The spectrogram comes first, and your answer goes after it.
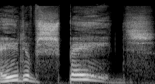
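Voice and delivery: loud stage whisper. A character repeats the card just turned over: loud stage whisper. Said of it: "Max said in a loud stage whisper".

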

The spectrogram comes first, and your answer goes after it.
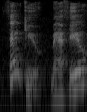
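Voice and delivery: put-on mechanical, robot-like delivery. Recalling how she thanked readers who called in, speaker uses a robotic voice. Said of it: "almost like a robot was doing it".

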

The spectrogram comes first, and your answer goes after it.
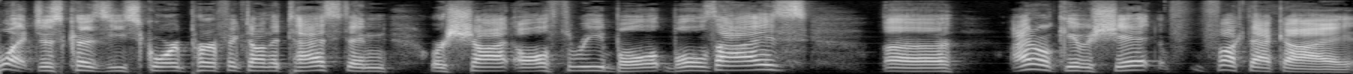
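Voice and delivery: ordinary talk, nothing marked

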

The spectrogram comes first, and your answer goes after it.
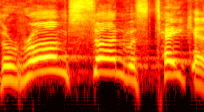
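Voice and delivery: very high, very loud, shrill, drawn-out raging scream. Retelling a movie scene where a grieving father screams at his son: imitating a father screaming. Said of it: "he screams at his son".

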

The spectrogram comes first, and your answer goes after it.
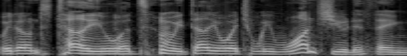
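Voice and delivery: put-on, 1980s-style Russian accent. Joking about what a government tells people: put-on 1980s Russian accent. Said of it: "I appreciated your accent there".

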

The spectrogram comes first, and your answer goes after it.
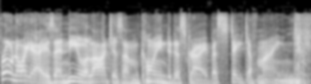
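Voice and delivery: put-on pirate ship's captain reading voice. Reading a definition aloud, in a Captain Scurvy voice. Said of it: "I'm going back to normal".

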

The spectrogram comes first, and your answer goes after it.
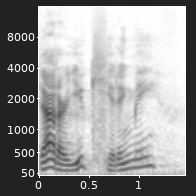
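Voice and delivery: acted-out disgusted tone. Retelling the older brother's complaint to his father: acting out a disgusted tone. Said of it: "the disgust in his tone of voice".

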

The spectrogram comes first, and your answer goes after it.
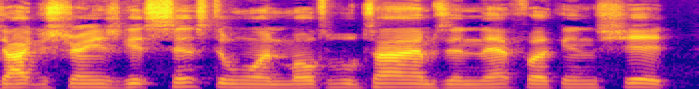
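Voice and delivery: ordinary talk

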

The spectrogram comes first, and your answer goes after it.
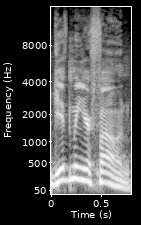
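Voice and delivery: put-on dead serious child voice, stern and no-nonsense. Retelling a five-year-old's demand in a traffic jam: imitating a dead serious child. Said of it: "she's dead serious when she says this".

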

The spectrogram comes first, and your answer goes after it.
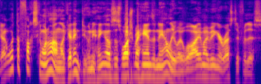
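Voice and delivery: frantic, fast, freaked-out, rattled-off babble. Retelling a movie scene where a suspect gets interviewed, imitating someone freaking out. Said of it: "Eddie is freaking out".

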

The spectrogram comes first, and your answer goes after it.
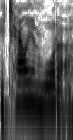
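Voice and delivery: fake Australian male accent. Imitating an Australian guy met in Florence: imitating an Australian guy's accent. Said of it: "imitating this Australian guy that I met".

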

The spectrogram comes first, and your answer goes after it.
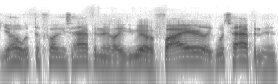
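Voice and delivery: put-on groggy, half-asleep sounding voice. Retelling being jerked out of bed by a sister: imitating a groggy voice. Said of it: "and I'm half groggy".

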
